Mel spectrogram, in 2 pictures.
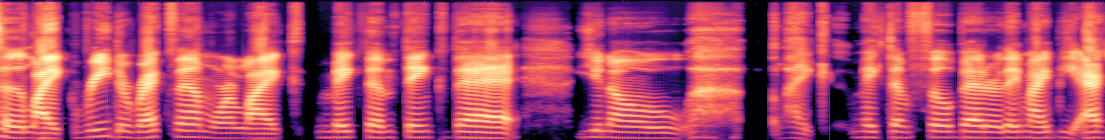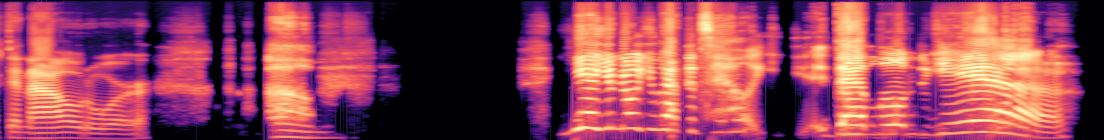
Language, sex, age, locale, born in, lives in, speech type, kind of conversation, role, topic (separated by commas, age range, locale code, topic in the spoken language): English, female, 25-29, en-US, United States, United States, conversation, podcast, host, How does honesty shape your relationships and daily choices?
